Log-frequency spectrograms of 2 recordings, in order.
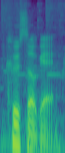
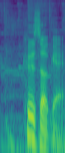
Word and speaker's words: kusoge: often uh what is the word it's it's kuso gay kuso gay right multiple people ask me hey what's kusu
